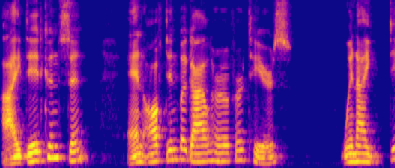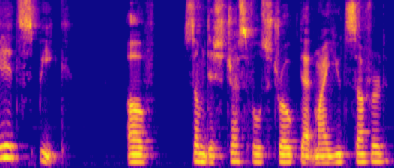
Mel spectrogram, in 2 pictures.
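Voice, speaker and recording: A man performing a proud, earnest soldier pleading his case in a measured, declamatory Shakespearean stage monologue with dramatic pauses. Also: medium pitch, voice pushed up, close to an everyday voice. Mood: earnest, fond.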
